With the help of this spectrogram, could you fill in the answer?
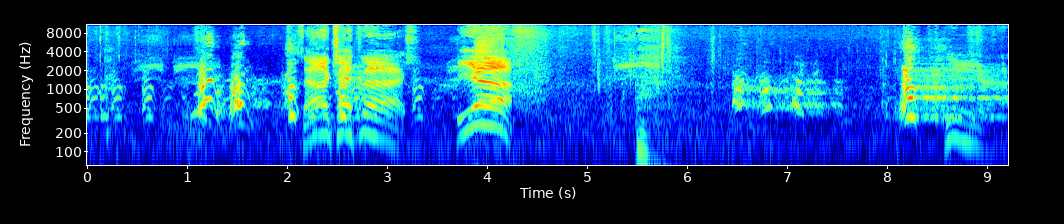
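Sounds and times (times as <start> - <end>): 
dog barking: 0.0 - 2.2, 6.4 - 8.6
speech: 2.2 - 4.4.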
